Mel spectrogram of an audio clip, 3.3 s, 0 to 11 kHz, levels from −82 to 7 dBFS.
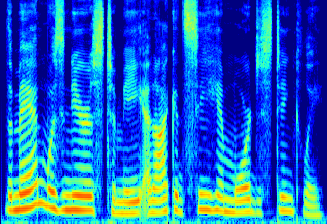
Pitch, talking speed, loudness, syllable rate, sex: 195 Hz, 240 wpm, -16 LUFS, 5.4 syllables/s, female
